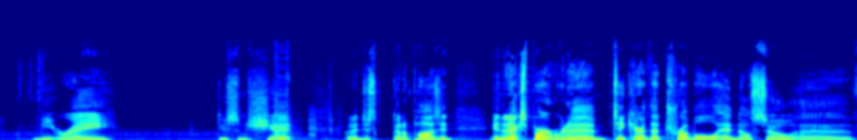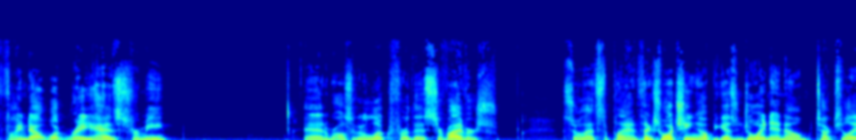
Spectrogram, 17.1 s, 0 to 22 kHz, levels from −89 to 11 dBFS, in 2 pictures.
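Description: From 2.74 to 3.29 s the audio takes on a robotic sound from repeated short buffers. Over most of that half-second a short fragment of about 5.3 ms is looped, imposing a rigid, metallic buzz at 188 Hz that only loosely tracks the underlying sound. The likely cause is input arriving too slowly, so the playback path refilled the gap by repeating its last buffer while skipping the real audio.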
